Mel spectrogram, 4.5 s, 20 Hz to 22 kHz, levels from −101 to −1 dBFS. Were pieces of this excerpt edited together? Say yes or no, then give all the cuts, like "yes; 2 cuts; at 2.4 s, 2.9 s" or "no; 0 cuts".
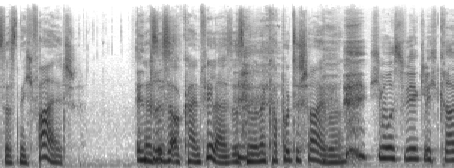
yes; 1 cut; at 1.0 s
